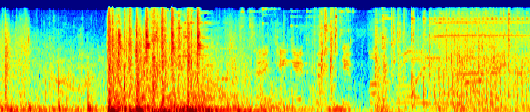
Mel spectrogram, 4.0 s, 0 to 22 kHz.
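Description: Lockwood MK2 marksman rifle fired in Call of Duty: Modern Warfare, a sharp burst of several close, loud shots with mechanical clatter and game effects trailing after.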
